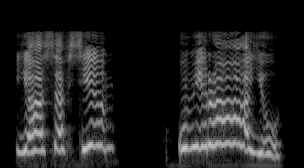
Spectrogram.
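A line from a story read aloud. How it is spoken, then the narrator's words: Screaming goat. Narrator (Russian): закричал козлик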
